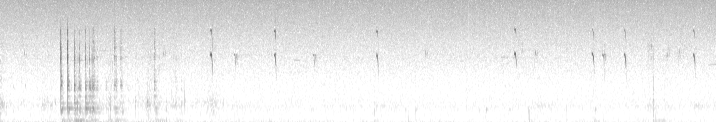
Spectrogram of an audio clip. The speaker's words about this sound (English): recording that wild bird.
